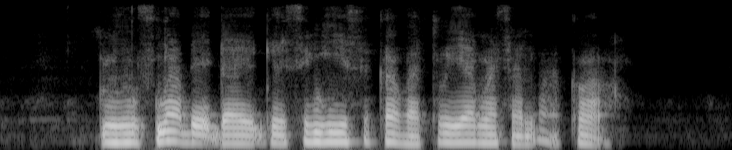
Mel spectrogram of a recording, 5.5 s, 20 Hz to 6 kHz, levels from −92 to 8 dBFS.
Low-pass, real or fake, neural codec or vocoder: 5.4 kHz; fake; codec, 24 kHz, 1 kbps, SNAC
